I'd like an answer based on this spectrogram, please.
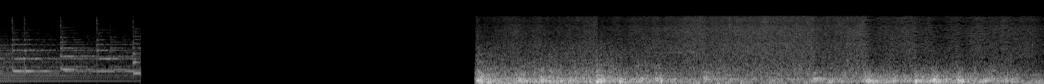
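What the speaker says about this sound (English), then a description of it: "The rains have started." A rainy-season thunderstorm with heavy rain and low rumbling thunder fills the second half steadily after a short music jingle and a silent gap.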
